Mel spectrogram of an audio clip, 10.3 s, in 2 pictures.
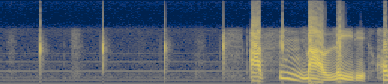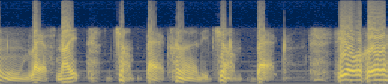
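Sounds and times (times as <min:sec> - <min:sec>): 
finger snapping rhythm: 0:00.5 - 0:00.7, 0:01.3 - 0:01.5, 0:02.9 - 0:03.1, 0:04.5 - 0:04.7
speech: 0:03.4 - 0:08.8, 0:09.7 - 0:10.3.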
